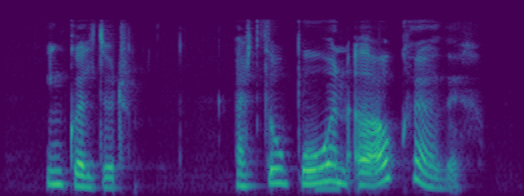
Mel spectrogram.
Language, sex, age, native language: Icelandic, female, 20-29, Icelandic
